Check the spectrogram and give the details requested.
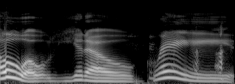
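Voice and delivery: very slow, loud, swooping, drawn-out sarcastic drawl. Asked how the conversations with the families went, the speaker answers, sarcastic. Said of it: "I'm being sarcastic".

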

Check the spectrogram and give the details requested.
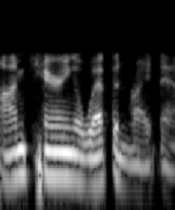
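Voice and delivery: ordinary talk

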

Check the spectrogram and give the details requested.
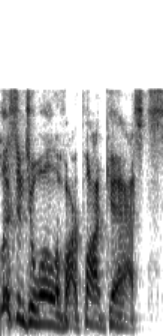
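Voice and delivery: gruff, rough wrestler-style voice. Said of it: "That sound like you're trying to do Macho Man Randy Savage".

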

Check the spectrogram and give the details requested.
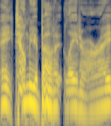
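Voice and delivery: secretive, half-whispered under-the-breath aside. Speaking in character, elbowing a companion: half-whisper. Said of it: "kinda whisper".

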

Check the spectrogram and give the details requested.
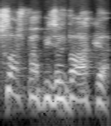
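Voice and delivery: high, giddy, blurted out. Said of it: "He's like".

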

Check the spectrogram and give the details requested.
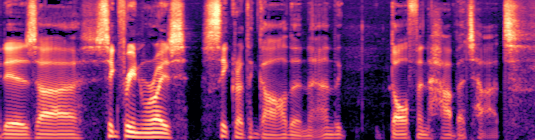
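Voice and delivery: put-on German accent. Recalling a visit to the Mirage, naming its attractions in a put-on accent. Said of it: "I feel the need to say it in that accent".

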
